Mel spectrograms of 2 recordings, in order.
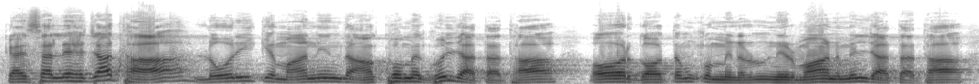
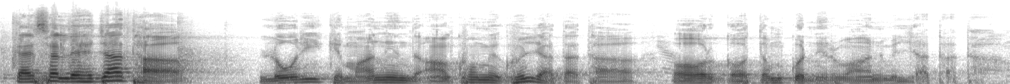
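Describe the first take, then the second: First: Higher, louder impassioned repeat; impassioned recitation. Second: Measured poem recital; stately nazm recitation. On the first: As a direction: lift the repeated line high. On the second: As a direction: recite with feeling. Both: Acted.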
